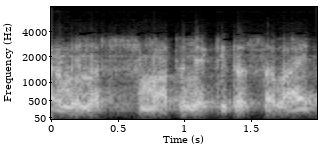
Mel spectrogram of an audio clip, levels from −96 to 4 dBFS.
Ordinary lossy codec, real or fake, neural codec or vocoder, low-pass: MP3, 48 kbps; fake; vocoder, 22.05 kHz, 80 mel bands, HiFi-GAN; 7.2 kHz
